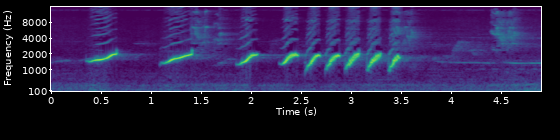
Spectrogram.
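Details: Morning song of a white-rumped shama, used as a lure to make silent shamas answer: long rising whistles, then a quick run of six upslurred notes, ending in a soft steady whistle.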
